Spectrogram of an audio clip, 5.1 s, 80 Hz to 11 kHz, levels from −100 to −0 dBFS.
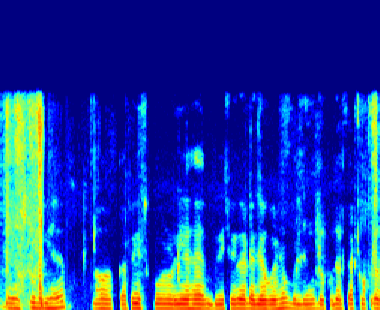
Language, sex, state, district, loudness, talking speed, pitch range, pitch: Hindi, male, Uttar Pradesh, Hamirpur, -17 LUFS, 165 wpm, 155-170 Hz, 160 Hz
